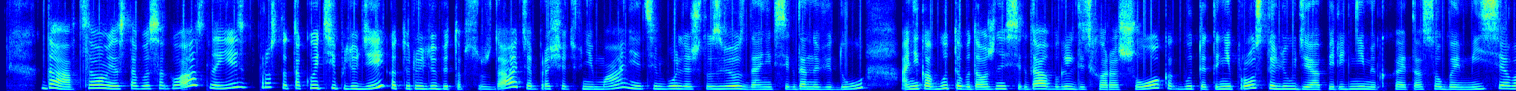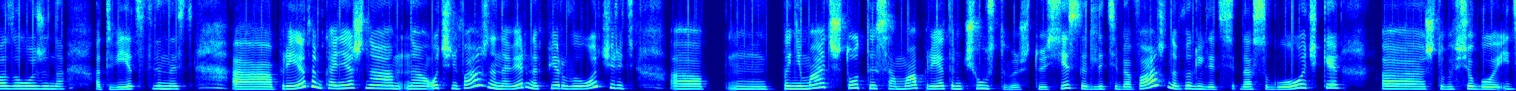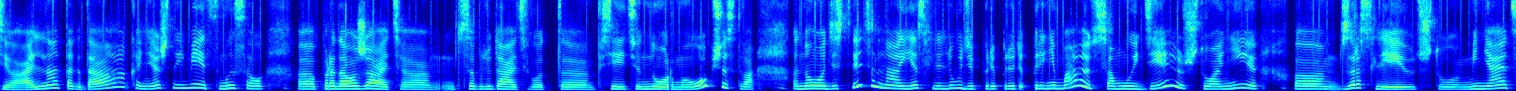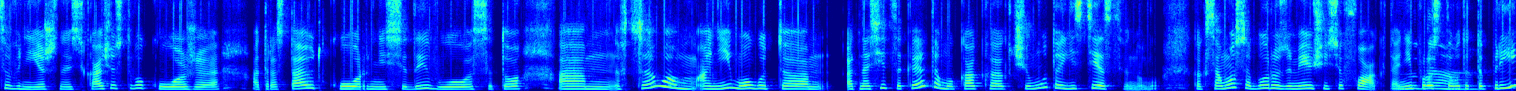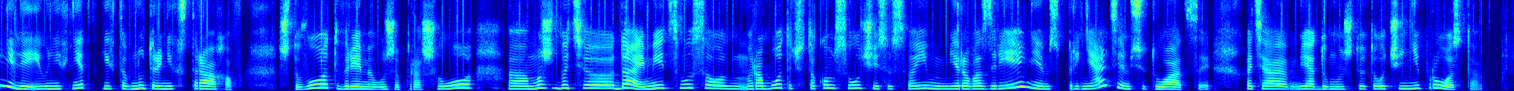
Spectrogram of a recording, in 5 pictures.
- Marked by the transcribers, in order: distorted speech; tapping
- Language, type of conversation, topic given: Russian, advice, Как мне привыкнуть к изменениям в теле и сохранить качество жизни?
- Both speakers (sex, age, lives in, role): female, 35-39, Estonia, advisor; female, 45-49, France, user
